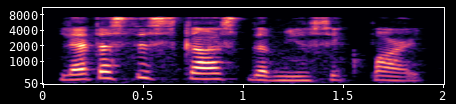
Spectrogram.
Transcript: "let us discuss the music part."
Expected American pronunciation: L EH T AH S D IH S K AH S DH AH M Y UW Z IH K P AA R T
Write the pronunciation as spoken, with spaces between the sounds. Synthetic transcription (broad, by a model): L EH T AH S D IH S K AH S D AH M Y UW S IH K P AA R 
